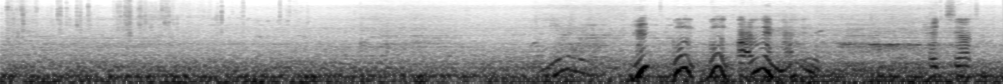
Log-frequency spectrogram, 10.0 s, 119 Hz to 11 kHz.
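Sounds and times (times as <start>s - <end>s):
car engine hum from inside: 0.0s - 10.0s.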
